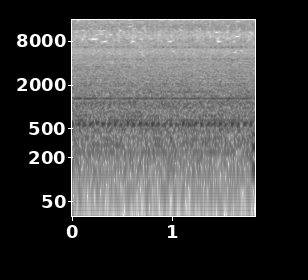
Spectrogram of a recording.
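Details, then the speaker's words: Colchester Master 36x13 gap-bed lathe machining a chainsaw (Farmertec 288) cylinder flange: steady high ringing over machine hum; tool chatter from vibration, easing as the cut moves inward. "see you can hear it friends as you get closer in it doesn't vibrate as much you hear that chatter when you get when you're cutting the flange"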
